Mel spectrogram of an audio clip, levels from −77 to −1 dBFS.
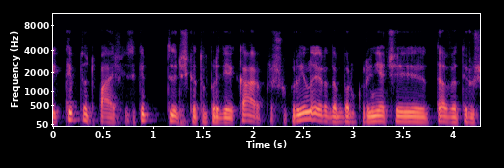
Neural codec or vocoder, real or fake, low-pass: codec, 16 kHz, 8 kbps, FunCodec, trained on LibriTTS, 25 frames a second; fake; 7.2 kHz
